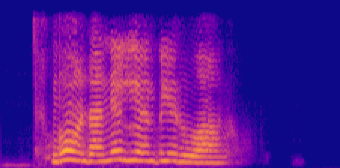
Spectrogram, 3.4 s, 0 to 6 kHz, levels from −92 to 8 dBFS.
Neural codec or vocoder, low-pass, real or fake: codec, 16 kHz, 1 kbps, FreqCodec, smaller model; 5.4 kHz; fake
